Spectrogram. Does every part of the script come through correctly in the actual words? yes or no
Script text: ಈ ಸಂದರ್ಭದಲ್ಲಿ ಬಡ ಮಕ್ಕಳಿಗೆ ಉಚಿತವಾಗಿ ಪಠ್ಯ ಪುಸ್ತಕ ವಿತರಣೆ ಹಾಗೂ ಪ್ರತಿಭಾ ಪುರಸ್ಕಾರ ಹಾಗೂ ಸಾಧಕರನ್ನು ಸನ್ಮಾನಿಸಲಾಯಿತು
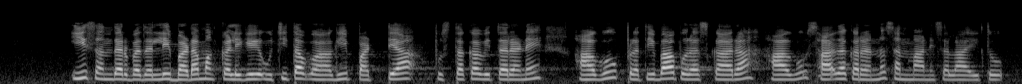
yes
